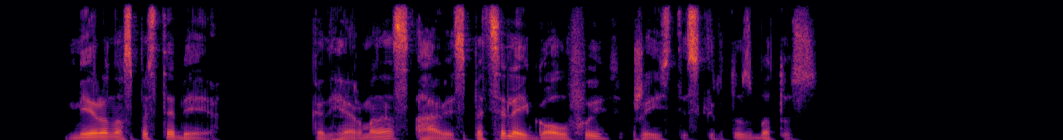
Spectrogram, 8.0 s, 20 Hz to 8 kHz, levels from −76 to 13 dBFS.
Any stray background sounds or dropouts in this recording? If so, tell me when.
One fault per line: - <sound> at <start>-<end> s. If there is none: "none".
none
